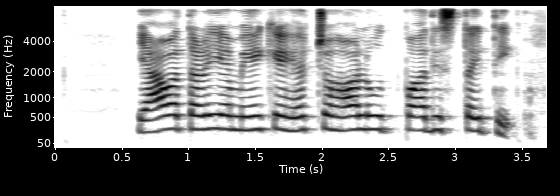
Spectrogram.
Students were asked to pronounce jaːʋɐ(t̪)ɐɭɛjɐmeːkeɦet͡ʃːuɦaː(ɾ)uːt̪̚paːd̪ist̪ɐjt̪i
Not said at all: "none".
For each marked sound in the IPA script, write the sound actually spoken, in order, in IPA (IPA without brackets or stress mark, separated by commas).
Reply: t̪, l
